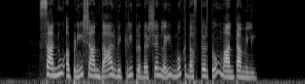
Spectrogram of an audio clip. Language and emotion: Punjabi, happy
